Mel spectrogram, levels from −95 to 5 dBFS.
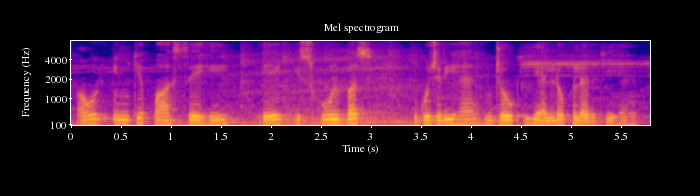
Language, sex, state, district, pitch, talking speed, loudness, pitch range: Hindi, male, Uttar Pradesh, Saharanpur, 135 Hz, 165 wpm, -16 LUFS, 130-150 Hz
